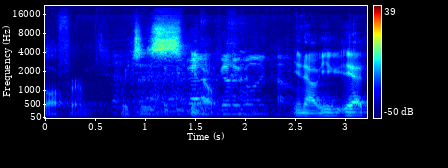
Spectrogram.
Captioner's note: laughter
